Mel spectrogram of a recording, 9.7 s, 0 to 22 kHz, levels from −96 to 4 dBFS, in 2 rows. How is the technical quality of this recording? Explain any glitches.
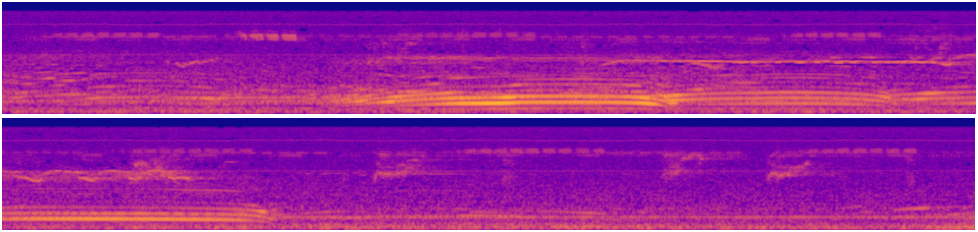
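Nothing stood out on listening; the recording came across without any audible technical problems.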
